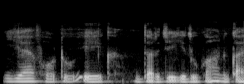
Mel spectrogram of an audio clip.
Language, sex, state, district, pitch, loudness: Hindi, male, Uttar Pradesh, Shamli, 130 Hz, -19 LUFS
